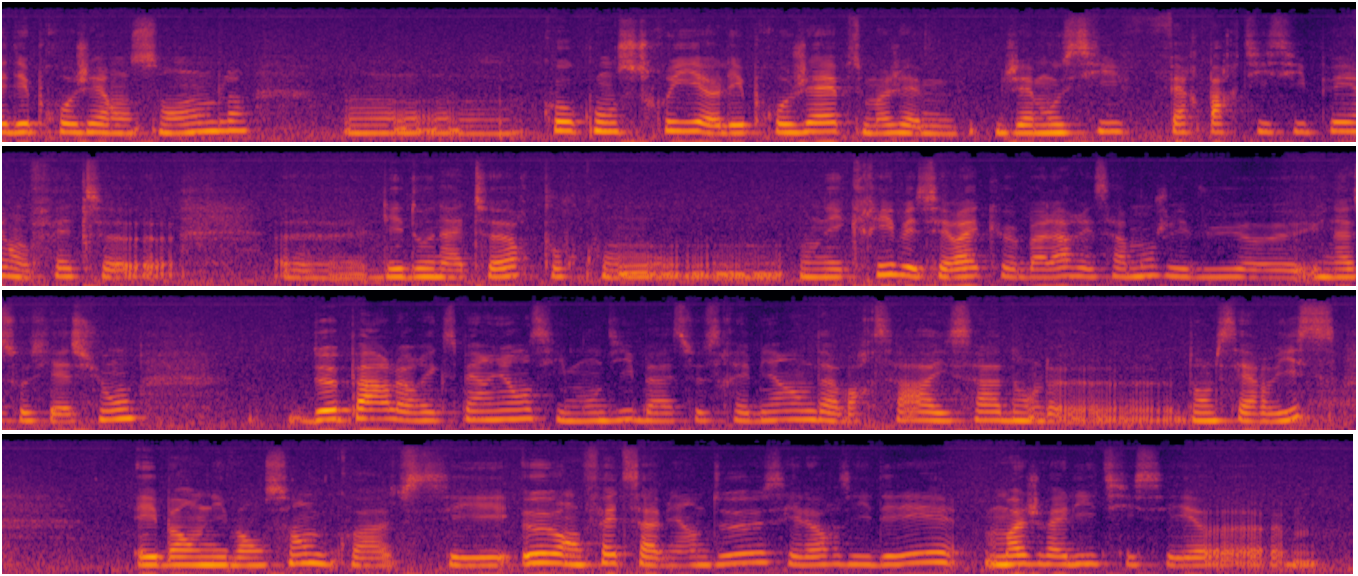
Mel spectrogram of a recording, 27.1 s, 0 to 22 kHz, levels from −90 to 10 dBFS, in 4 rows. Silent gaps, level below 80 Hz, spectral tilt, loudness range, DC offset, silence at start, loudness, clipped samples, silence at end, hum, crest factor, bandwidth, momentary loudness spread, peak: none; -52 dBFS; -5 dB/octave; 4 LU; 0.3%; 0 s; -24 LUFS; under 0.1%; 0 s; none; 20 dB; 18 kHz; 10 LU; -4 dBFS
